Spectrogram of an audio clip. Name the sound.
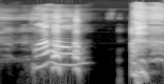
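cough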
